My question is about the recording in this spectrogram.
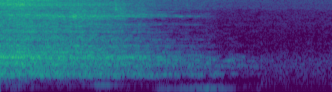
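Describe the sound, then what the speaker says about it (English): A single slow exhale during a paced inhale-hold-exhale breathing exercise, close and soft, tapering off over under two seconds. "Exhale."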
